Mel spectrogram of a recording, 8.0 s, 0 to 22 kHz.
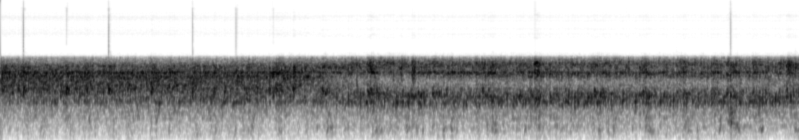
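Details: Nissan 240SX Silvia coupe, KA24DE engine: steady idle with hissy, slightly wavering note and small stumbles in the beat; rough idle.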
